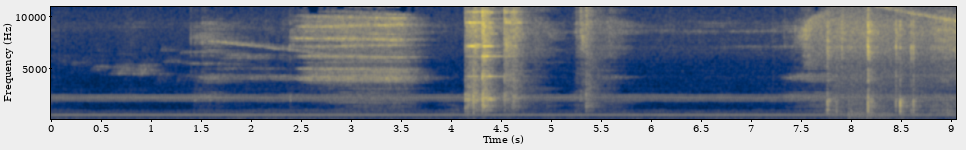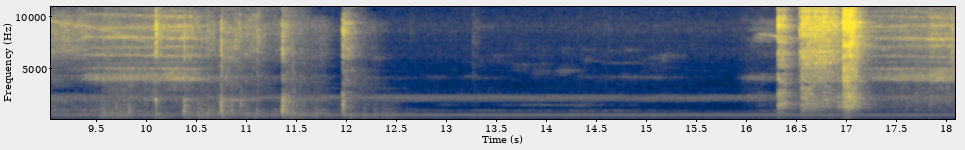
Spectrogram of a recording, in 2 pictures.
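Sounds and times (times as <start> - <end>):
steady high hum: 0.0 - 18.0
metal ladle scraping in a wok: 16.3 - 18.0.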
